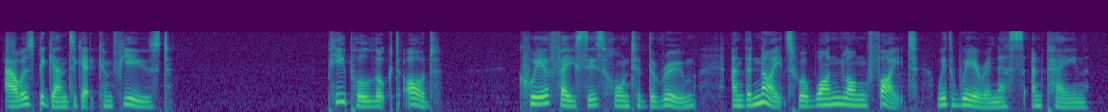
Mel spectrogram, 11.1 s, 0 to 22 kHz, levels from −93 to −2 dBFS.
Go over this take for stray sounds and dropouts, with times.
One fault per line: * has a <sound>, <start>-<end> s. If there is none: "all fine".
all fine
